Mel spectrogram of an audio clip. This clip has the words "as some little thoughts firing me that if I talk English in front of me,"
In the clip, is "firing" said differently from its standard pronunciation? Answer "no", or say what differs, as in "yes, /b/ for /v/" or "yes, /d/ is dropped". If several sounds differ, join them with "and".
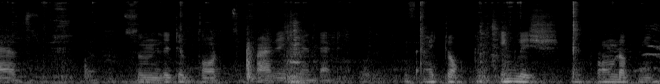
yes, /p/ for /f/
